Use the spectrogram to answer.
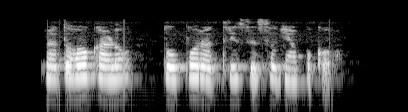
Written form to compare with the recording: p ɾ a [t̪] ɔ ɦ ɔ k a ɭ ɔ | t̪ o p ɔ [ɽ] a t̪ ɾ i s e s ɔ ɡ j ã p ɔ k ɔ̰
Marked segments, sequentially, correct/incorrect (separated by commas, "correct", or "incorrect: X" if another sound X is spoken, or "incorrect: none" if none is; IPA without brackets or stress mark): correct, incorrect: ɾ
